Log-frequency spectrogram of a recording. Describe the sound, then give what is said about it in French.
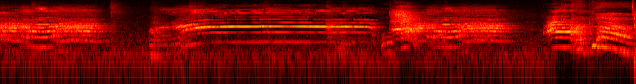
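A dog in an online animal video lets out a series of odd, high, drawn-out cries, strained and almost crowing or yowling, with several sustained wavering calls broken by short gaps. “Puis après, il tombe sur un chien qui pousse des cris bizarres.”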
